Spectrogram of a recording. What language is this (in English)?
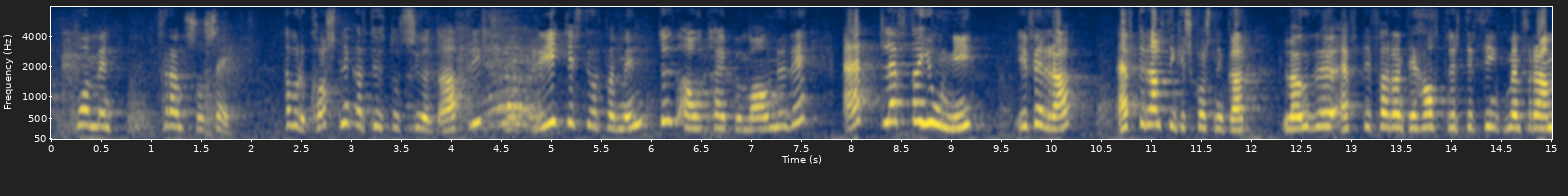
Icelandic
